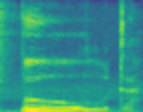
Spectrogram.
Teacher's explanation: when you are saying this your jaw moves upward your lips move forward and your lips are rounded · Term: long ooh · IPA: /uː/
